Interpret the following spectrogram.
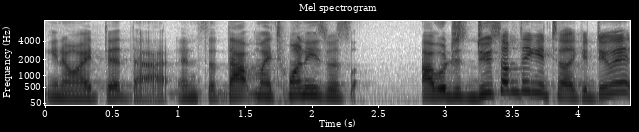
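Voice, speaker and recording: Fast and bright, a woman with an American accent speaks very quickly at a fairly high pitch with a sharp tone, on a very clean recording with a silent background. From Virginia, US. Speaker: online content creator. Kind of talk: casual chat.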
